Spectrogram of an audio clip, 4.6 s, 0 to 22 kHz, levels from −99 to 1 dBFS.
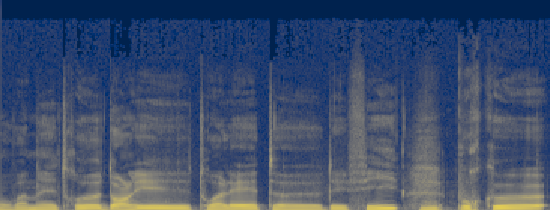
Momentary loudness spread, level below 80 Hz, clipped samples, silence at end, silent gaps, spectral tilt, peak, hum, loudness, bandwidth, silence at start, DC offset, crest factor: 7 LU; -46 dBFS; under 0.1%; 0.05 s; none; -7.5 dB/octave; -6 dBFS; none; -20 LUFS; 14 kHz; 0 s; under 0.1%; 14 dB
